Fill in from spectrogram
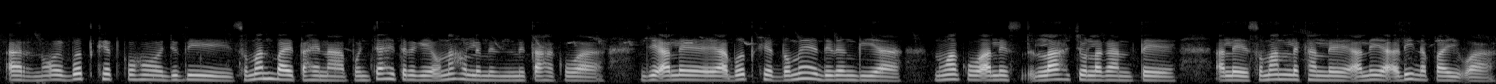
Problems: background sounds at intervals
